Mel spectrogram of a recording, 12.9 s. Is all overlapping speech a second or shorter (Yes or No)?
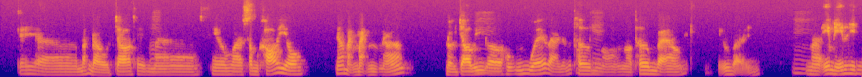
Yes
